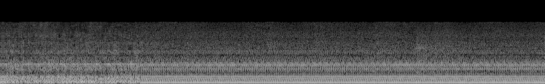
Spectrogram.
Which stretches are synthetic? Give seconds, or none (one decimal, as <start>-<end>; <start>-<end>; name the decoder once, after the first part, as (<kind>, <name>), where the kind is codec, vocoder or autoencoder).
0.0-1.4 (vocoder, HiFi-GAN)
